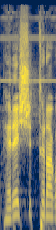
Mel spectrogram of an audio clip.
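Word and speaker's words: בראשית: 창세기 1장 1절인데 태초에 히브리어를 그대로 발음을 하면 베레스트라고 하는 단어입니다 근데 특이한게 있어요이 히브리어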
